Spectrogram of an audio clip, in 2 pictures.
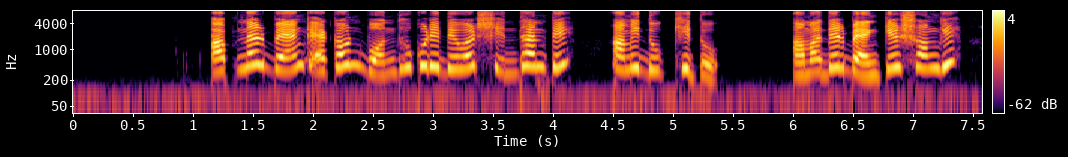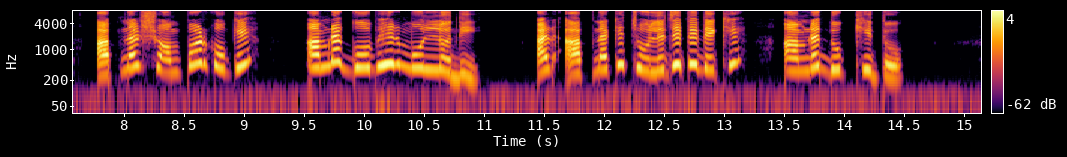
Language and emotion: Bengali, sad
